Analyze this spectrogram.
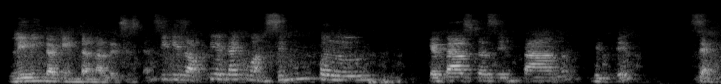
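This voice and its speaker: South Indian accent, male teacher, questioning and repetitive, highish voice, distant mic, noisy background. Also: reverberant. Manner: repeats phrases, often tags with "okay". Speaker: physics teacher. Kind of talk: live lesson, working through problems and questioning a student.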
